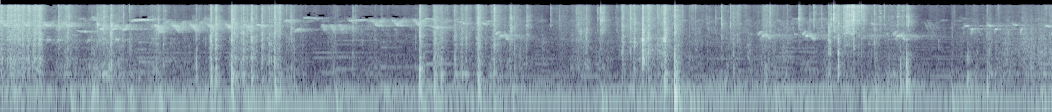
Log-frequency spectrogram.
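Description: A snap-off utility knife slitting a cardboard box, with the cardboard scraping, tearing and rustling in many short, irregular bursts as the flaps are cut and pulled open.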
